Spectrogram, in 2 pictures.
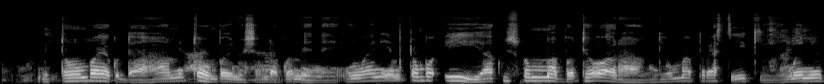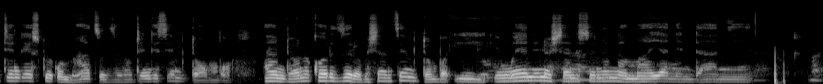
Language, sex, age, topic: Ndau, male, 18-24, health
